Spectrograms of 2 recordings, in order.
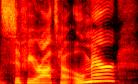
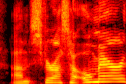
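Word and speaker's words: ספירת העומר: And some people have a practice called Sfirat HaOmer. Sfiras HaOmer, there are different pronunciations.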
